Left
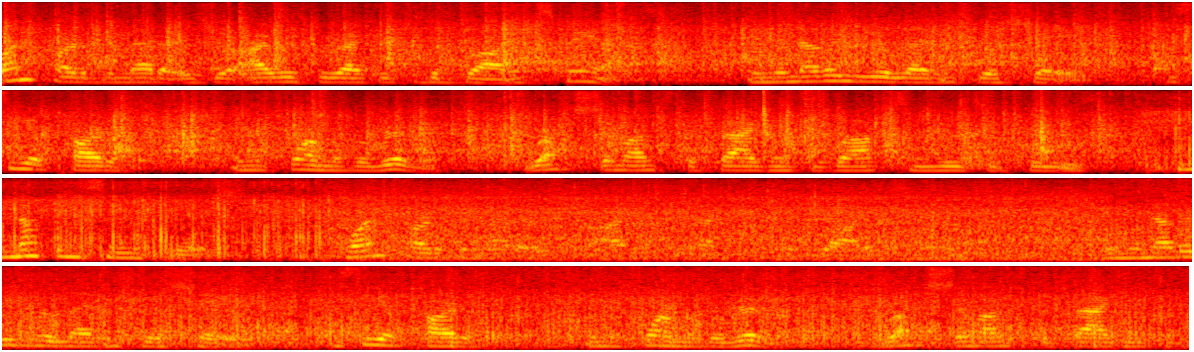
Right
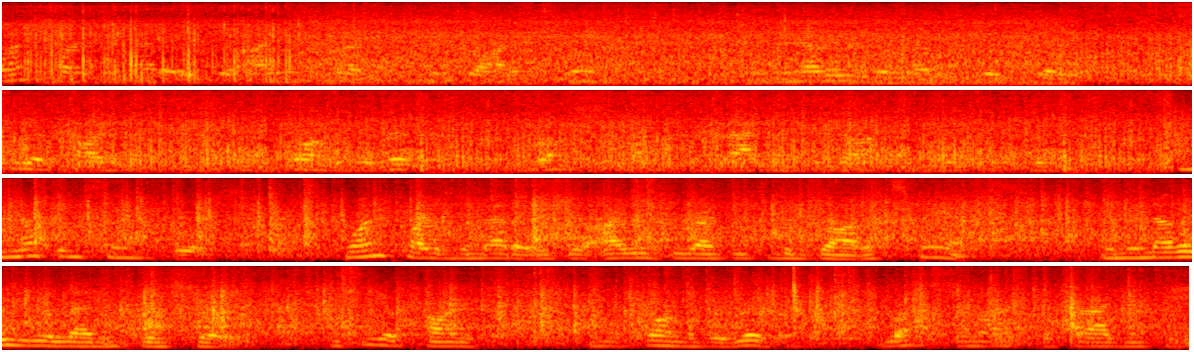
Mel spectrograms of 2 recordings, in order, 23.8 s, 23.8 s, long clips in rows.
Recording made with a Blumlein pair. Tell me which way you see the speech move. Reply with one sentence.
You can hear the speech move from left to right and back again.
